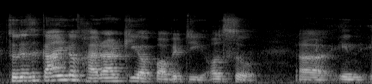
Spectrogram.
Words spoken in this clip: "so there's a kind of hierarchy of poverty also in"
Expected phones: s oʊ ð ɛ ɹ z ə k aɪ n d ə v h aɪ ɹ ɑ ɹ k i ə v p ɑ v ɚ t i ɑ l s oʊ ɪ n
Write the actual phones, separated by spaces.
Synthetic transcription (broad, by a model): s oʊ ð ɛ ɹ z ə k aɪ n d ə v h aɪ ɹ ɑ ɹ k i ə v p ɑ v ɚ t i ɑ l s oʊ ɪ n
